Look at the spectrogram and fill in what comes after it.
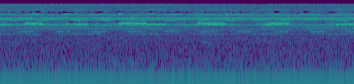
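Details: Evening park chorus of crickets: high, shimmering continuous trilling with a brighter pulsed chirp rising and falling about once a second.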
